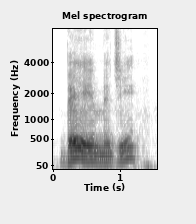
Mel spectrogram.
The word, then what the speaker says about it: Bemidji: in a jib way when you see the letter e it's pronounced a like in the word Ojibwe oj ib w e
